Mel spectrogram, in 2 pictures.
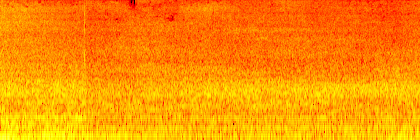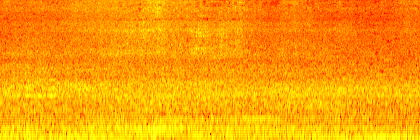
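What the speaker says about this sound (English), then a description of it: "The traffic here is completely crazy, especially from what I've seen so far on the drive in here." Dense city traffic on Lebanese roads produces a continuous, loud roar of many engines and tyres without a break, a broad wash of motor noise with no clear single vehicle standing out.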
